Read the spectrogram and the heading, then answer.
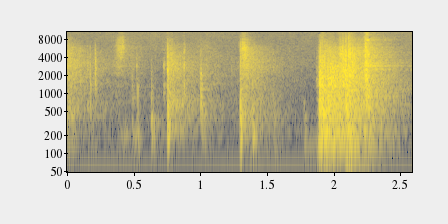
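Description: A door opens and closes: several light clicks and knocks from the latch and frame, then a loud, heavy thud as it shuts, with a brief rattle after.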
